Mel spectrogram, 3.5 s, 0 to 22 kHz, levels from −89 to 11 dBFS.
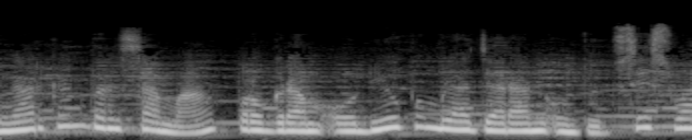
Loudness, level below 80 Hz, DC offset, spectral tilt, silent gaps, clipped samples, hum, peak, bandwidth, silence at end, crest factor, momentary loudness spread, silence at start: -16 LUFS; -66 dBFS; under 0.1%; -8.5 dB/octave; none; under 0.1%; none; -4 dBFS; 11 kHz; 0 s; 12 dB; 5 LU; 0 s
